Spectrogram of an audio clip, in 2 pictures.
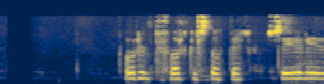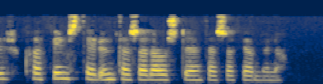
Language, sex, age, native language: Icelandic, female, 30-39, Icelandic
